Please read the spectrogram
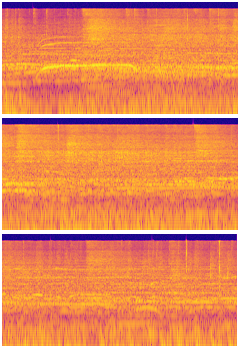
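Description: Large live folk-rock band with fiddles, accordion and acoustic guitars playing a loud, fast song over drums, with the crowd whooping and yelling over the music.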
